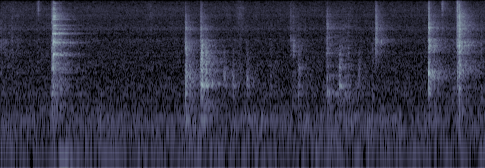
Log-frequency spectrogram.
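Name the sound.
cleaning the rims of glass canning jars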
